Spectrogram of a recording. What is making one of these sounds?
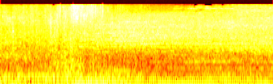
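Ice shatters and crashes loudly.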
